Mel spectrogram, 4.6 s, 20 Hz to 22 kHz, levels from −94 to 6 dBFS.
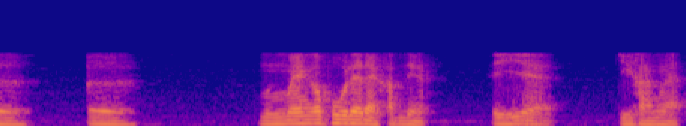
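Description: From 3.42 to 3.67 s, bits on the ADPCM link were corrupted at a low rate, well under one percent. These are bit errors on an ADPCM link, carried here over G.726 at 32 kbit/s, which otherwise adds only light coding damage. Each flipped bit throws off the decoder's step size and prediction, so the error keeps ringing for a few milliseconds. For about a quarter of a second the speech is broken by pops and rough, gritty bursts, with the level briefly jumping and dipping.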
